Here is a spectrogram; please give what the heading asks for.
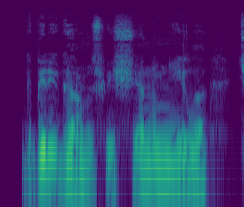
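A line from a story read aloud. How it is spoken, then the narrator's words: Quiet singing. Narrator (Russian): тихонько напевало божество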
